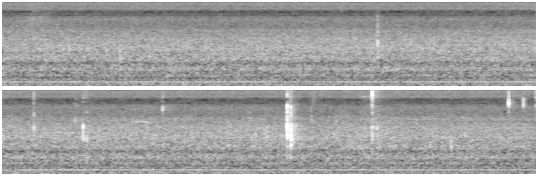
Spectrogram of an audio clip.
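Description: Near silence: room tone with a steady low hum, and one faint click about six seconds in.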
